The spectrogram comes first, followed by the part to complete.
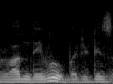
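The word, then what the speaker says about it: rendezvous: d e w o rendevu. But it is r e n d e z v o u s because it is a French word. The French pronunciation is different from English pronunciation.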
